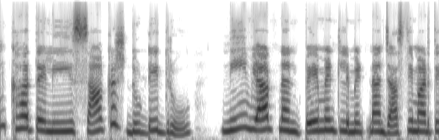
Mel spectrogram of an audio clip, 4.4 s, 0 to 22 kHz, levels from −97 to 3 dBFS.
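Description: All the way through, the speech has a grainy, breathy edge up top, with the highs smeared into noisy hash and content only up to about 20.2 kHz. That points to heavy, likely Bluetooth LC3 compression, consistent with roughly 32 kbps in 10 ms frames.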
